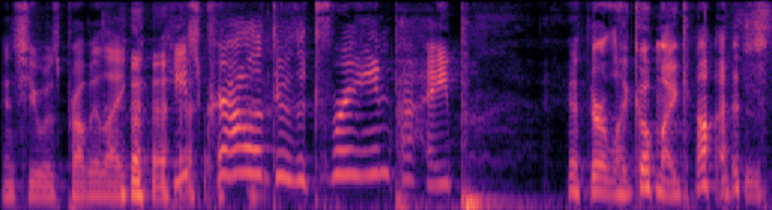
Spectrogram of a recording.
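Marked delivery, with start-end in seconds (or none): 1.1-3.1 put-on child's voice, pitched very high. Retelling a childhood friend telling parents where Charlie is, imitating a child's voice. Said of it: "I hate that voice".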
